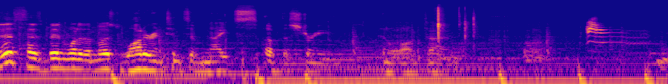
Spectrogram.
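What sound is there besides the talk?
cat meowing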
